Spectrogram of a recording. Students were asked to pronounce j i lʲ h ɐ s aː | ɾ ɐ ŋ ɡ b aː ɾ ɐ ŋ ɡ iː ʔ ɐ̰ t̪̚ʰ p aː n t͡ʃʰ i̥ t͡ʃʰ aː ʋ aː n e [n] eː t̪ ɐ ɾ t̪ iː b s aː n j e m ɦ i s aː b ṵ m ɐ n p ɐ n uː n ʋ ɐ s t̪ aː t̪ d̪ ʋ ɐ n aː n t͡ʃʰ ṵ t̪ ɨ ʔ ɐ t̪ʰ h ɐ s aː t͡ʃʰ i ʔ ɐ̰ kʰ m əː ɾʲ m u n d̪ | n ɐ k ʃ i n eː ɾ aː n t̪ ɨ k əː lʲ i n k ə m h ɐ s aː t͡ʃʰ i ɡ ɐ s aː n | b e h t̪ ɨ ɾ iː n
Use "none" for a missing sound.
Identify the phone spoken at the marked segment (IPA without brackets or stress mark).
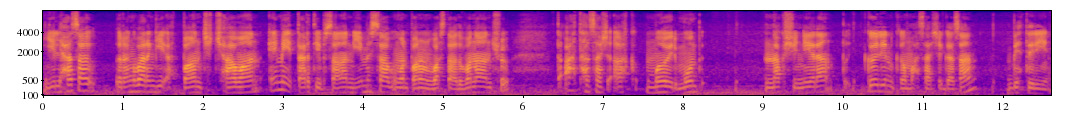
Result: m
